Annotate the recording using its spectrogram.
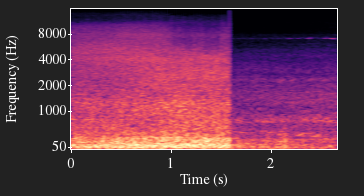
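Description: Wind roars loudly while riding at speed.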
